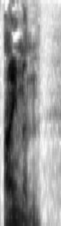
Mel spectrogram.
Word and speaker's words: Eyman: And the author, Scott Eyman, I believe that's the way he's pronounced his name, E-Y-M-A-N, is coming on the podcast.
